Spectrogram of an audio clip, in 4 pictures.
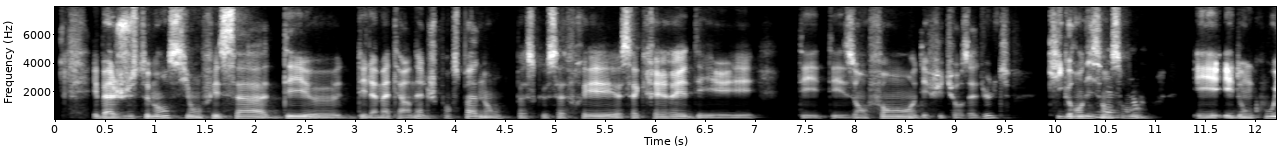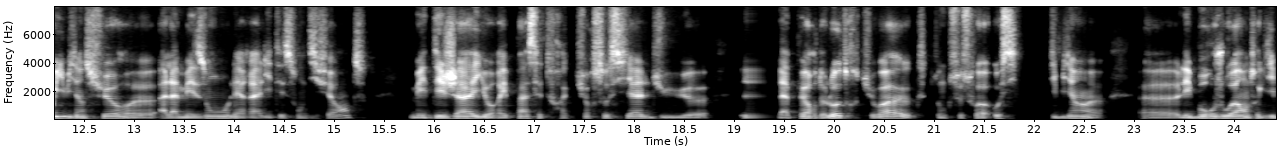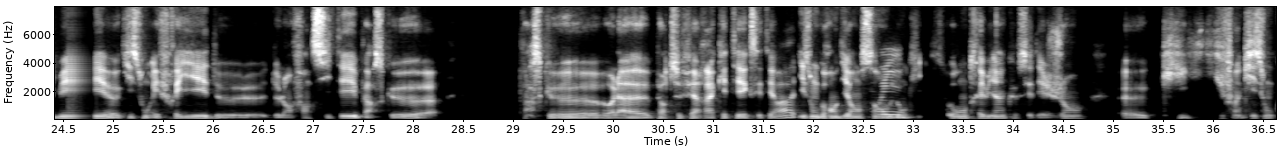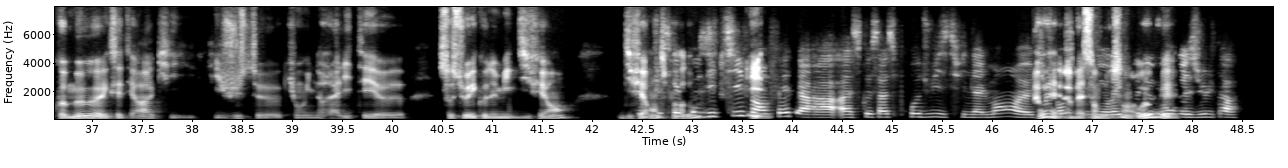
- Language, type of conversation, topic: French, podcast, Que faudrait-il changer pour rendre l’école plus équitable ?
- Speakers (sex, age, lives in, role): female, 20-24, France, host; male, 30-34, France, guest
- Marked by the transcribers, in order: none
